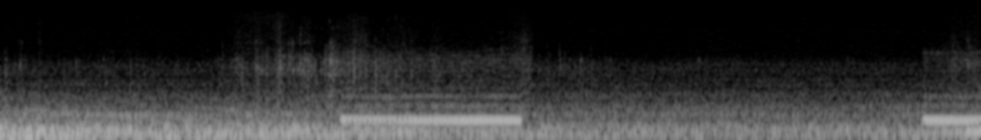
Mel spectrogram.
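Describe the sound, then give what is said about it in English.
A phone's ringback tone sounds twice over steady road rumble from inside a moving Uber headed to the airport: one ring of about two seconds, then a second that cuts off at the end. No one speaks. “Again, I want to make one phone call only because I owe phone calls.”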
